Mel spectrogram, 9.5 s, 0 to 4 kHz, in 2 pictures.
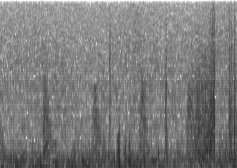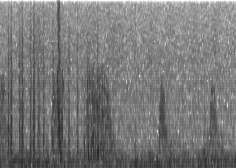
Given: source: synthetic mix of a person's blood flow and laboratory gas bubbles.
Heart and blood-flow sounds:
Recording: Doppler ultrasound of blood flow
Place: subclavian vein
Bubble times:
5.85-6.04 s: bubbles
6.39-6.88 s: bubbles
From the record:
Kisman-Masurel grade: 123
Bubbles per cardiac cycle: 1 to 2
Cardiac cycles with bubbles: 10 to 50%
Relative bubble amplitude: loud (0.450 to 0.775)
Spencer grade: 2 (many but less than half of the cardiac periods contain bubble signals, singularly or in groups)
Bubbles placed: anywhere in the cardiac cycle

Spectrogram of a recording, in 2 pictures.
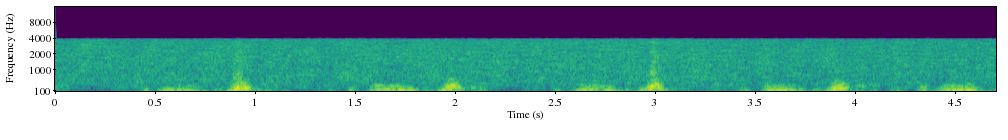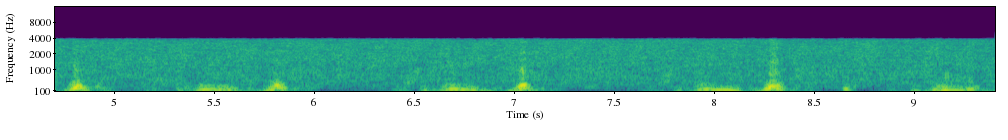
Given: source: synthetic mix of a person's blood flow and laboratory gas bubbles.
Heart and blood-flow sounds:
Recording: Doppler ultrasound of blood flow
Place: precordium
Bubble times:
8.61-8.71 s: bubbles
9.14-9.34 s: bubbles
From the record:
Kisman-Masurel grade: 111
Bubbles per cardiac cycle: 1 to 2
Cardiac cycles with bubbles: 1 to 10%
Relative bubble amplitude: barely perceptible (0.100 to 0.250)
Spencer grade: 1 (occasional bubble signal discernible with the cardiac motion signal, with majority of cardiac periods free of bubbles)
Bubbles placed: only in the low amplitude regions of the cardiac cycle

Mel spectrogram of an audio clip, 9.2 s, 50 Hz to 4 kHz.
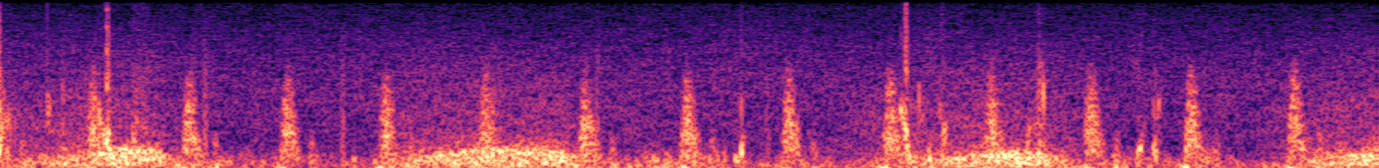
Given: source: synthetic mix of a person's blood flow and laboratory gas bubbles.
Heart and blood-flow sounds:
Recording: Doppler ultrasound of blood flow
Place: subclavian vein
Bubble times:
0.00-0.13 s: bubbles
0.34-0.37 s: bubbles
0.65-0.81 s: bubbles
0.89-1.03 s: bubbles
4.91-5.01 s: bubbles
5.99-6.19 s: bubbles
6.27-6.35 s: bubbles
6.84-7.04 s: bubbles
7.59-7.67 s: bubbles
7.70-7.77 s: bubbles
From the record:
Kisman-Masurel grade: 123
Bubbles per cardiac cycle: 1 to 2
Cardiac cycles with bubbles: 10 to 50%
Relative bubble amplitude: loud (0.450 to 0.775)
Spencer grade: 2 (many but less than half of the cardiac periods contain bubble signals, singularly or in groups)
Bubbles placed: anywhere in the cardiac cycle

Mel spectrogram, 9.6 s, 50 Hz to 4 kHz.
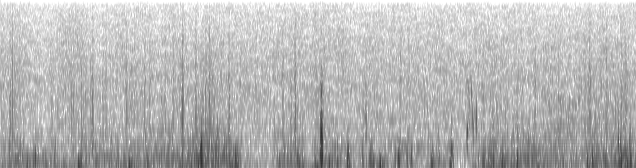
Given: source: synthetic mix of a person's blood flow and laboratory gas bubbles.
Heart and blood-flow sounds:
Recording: Doppler ultrasound of blood flow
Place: subclavian vein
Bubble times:
6.97-7.18 s: bubbles
From the record:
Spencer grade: 1 (occasional bubble signal discernible with the cardiac motion signal, with majority of cardiac periods free of bubbles)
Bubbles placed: anywhere in the cardiac cycle

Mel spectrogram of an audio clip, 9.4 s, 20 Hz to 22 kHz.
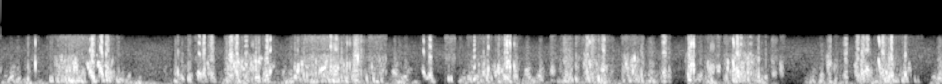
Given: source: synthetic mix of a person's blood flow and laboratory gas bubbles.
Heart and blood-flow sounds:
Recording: Doppler ultrasound of blood flow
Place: precordium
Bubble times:
0.00-0.02 s: bubbles
0.24-0.39 s: bubbles
0.46-1.23 s: bubbles
1.75-2.17 s: bubbles
2.23-2.77 s: bubbles
2.91-3.86 s: bubbles
4.20-4.37 s: bubbles
4.45-4.63 s: bubbles
4.67-5.23 s: bubbles
5.49-6.15 s: bubbles
6.20-6.46 s: bubbles
6.58-6.71 s: bubbles
6.84-7.85 s: bubbles
8.24-8.48 s: bubbles
8.53-9.23 s: bubbles
From the record:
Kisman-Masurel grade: 444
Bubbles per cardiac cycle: continuous sound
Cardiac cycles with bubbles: 100%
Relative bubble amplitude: maximal (0.775 to 0.999)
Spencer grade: 4 (maximum detectable bubble signal sounding continuously throughout systole and diastole of every cardiac period, and overriding the amplitude of the normal cardiac signals)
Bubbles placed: only in the low amplitude regions of the cardiac cycle

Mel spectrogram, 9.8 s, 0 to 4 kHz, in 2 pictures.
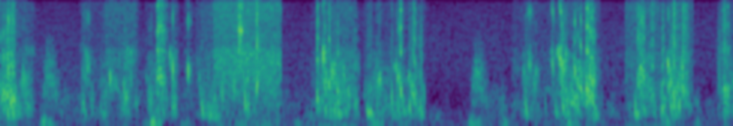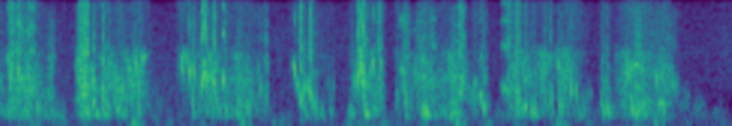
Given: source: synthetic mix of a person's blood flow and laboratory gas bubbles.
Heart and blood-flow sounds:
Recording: Doppler ultrasound of blood flow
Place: subclavian vein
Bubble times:
0.00-0.24 s: bubbles
0.52-0.93 s: bubbles
0.96-1.20 s: bubbles
1.22-1.87 s: bubbles
2.07-2.84 s: bubbles
3.41-4.00 s: bubbles
4.17-4.62 s: bubbles
4.79-5.32 s: bubbles
5.37-5.89 s: bubbles
6.06-6.67 s: bubbles
6.81-7.12 s: bubbles
7.20-7.46 s: bubbles
7.52-8.14 s: bubbles
8.21-8.84 s: bubbles
8.87-9.41 s: bubbles
From the record:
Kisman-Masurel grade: 333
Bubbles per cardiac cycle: rolling drumbeat, 9 or more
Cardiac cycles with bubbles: 50 to 99%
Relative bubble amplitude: loud (0.450 to 0.775)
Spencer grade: 3 (all of the cardiac periods contain showers or single bubble signals, but not dominating or overriding the cardiac motion signals)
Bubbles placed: anywhere in the cardiac cycle

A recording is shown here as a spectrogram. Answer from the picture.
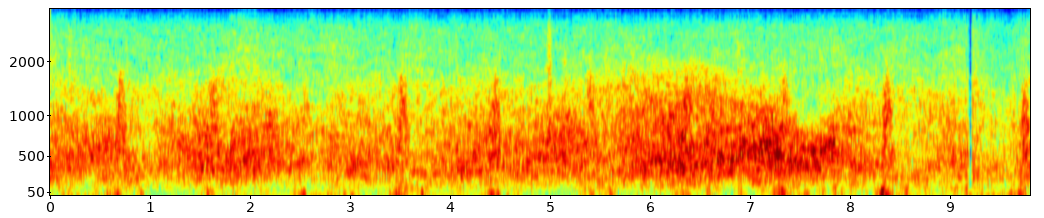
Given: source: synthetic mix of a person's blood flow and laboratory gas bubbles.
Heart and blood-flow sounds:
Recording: Doppler ultrasound of blood flow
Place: subclavian vein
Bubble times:
no bubbles
From the record:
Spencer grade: 0 (complete lack of bubble signals)

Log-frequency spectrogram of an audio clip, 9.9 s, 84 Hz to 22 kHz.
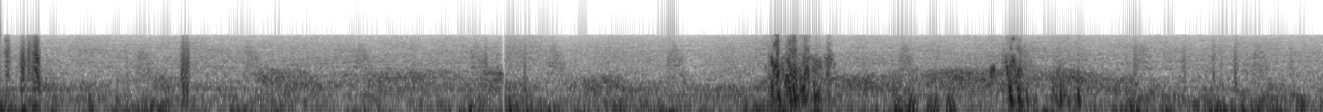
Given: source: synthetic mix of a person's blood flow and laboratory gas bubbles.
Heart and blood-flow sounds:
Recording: Doppler ultrasound of blood flow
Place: subclavian vein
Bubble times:
5.71-6.29 s: bubbles
7.40-7.75 s: bubbles
7.88-8.15 s: bubbles
From the record:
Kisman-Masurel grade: 222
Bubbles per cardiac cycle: several, 3 to 8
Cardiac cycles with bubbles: 10 to 50%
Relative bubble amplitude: moderate (0.250 to 0.450)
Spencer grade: 2 (many but less than half of the cardiac periods contain bubble signals, singularly or in groups)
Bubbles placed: anywhere in the cardiac cycle

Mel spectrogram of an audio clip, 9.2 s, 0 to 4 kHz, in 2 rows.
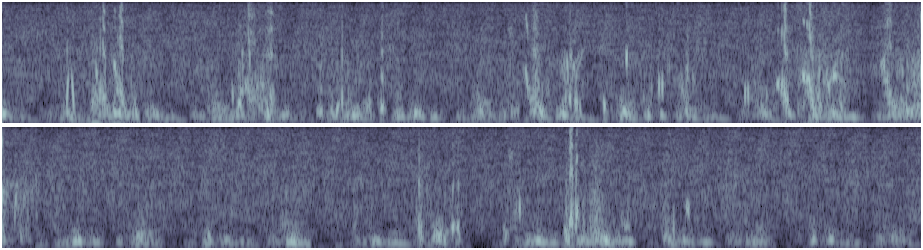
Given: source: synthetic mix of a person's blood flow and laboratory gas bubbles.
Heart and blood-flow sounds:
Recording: Doppler ultrasound of blood flow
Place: precordium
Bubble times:
0.00-0.04 s: bubbles
0.29-0.40 s: bubbles
0.43-0.72 s: bubbles
1.11-1.40 s: bubbles
1.55-1.95 s: bubbles
2.49-2.92 s: bubbles
2.98-3.34 s: bubbles
3.37-3.48 s: bubbles
3.67-4.24 s: bubbles
4.38-4.79 s: bubbles
6.66-6.74 s: bubbles
6.81-6.92 s: bubbles
7.09-7.22 s: bubbles
7.37-7.78 s: bubbles
7.93-8.06 s: bubbles
From the record:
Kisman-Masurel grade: 233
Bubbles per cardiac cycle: several, 3 to 8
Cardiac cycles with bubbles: 50 to 99%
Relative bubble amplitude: loud (0.450 to 0.775)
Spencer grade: 3 (all of the cardiac periods contain showers or single bubble signals, but not dominating or overriding the cardiac motion signals)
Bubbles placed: anywhere in the cardiac cycle

